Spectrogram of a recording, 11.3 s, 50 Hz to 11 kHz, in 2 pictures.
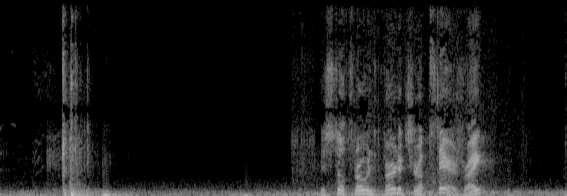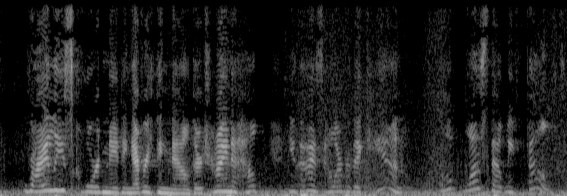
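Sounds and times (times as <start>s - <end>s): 
door being pushed shut: 0.4s - 1.3s
speech: 3.2s - 5.0s, 6.0s - 11.3s.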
